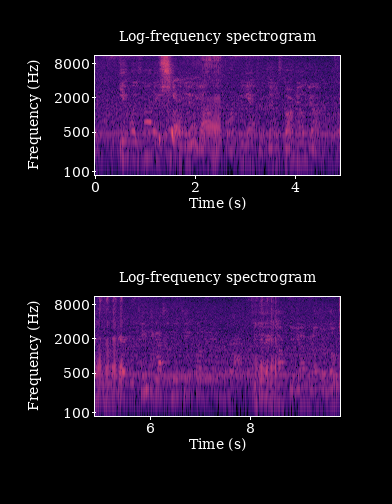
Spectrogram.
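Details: Female pug in deep sleep, snoring with eyes open and not waking even for a treat: low, rumbling snores repeating with each slow breath, with faint room noise.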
